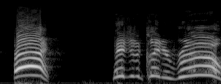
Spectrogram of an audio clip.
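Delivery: very high, very loud, shrill yelling. A dad acts out calling to his kids an hour later, retelling a yell. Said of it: "why are you yelling?".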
